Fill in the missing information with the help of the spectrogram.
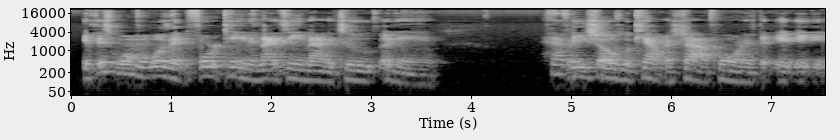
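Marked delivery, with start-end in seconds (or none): none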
